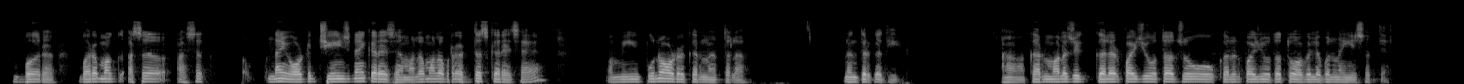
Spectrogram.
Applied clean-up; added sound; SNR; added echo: neural mask model DeepFilterNet 3.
